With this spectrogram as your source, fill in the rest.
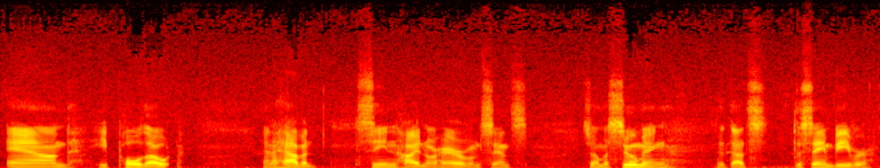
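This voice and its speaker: A man's voice: mid-range voice, a little mellow, smooth, lo-fi sound. A man out of breath after a hard walk in, narrating a casual outdoor vlog at a pond in a plainspoken, rambling way, recorded on an action camera. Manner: plainspoken, rambling, matter-of-fact. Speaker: trapper filming his own channel.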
